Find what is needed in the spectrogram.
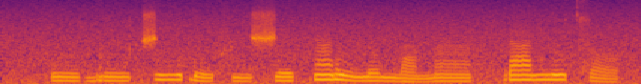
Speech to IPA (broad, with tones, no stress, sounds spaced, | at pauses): h uː˨ b uː˨ t͡ʃ iː˦ ɗ u˨ f i˨ ʃ e˦ k ã˦ ɾ u˨ n o˨ m a˨ m ã˦ | ɾ a˦ n u˦ t͡s ɔ˨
